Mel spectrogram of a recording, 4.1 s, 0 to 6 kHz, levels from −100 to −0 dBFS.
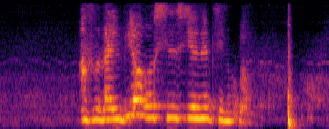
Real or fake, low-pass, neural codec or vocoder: fake; 5.4 kHz; codec, 44.1 kHz, 1.7 kbps, Pupu-Codec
